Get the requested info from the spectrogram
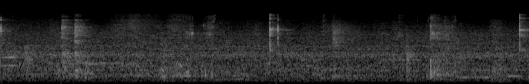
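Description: A few light, sharp clinks of china bowls and tableware, over a steady background hum.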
